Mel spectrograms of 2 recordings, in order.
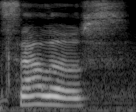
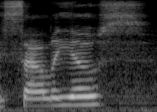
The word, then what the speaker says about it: Sallos: And then Sallos is, one moment, it's actually Sallios, and inspires the love of women and men.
